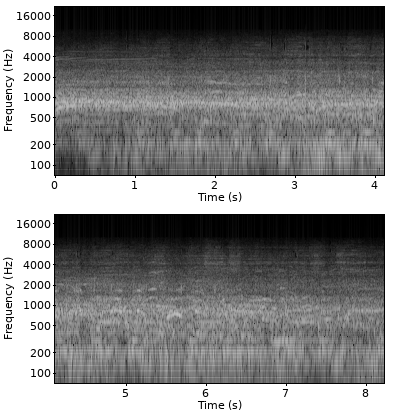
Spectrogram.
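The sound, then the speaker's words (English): A large concert crowd in Liverpool roars and cheers continuously as a band is introduced on stage, a dense wall of whoops, shouts and babble that stays loud and steady throughout. “But Liverpool, this is a fantastic crowd.”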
